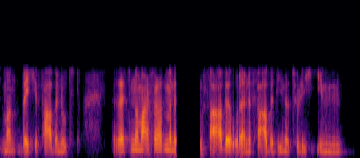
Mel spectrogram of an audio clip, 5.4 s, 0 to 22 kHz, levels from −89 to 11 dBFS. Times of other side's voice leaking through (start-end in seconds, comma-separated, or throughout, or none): none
